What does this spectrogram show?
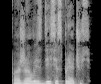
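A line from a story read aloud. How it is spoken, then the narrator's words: Muttered. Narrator (Russian): пробормотала я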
